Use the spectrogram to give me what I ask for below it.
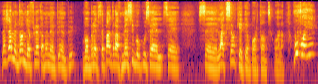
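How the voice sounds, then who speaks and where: A man giving excitable, emphatic political commentary on a live stream. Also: high-pitched, brisk.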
